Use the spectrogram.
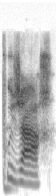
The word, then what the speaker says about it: Pougeard: It's Pougeard. Yeah. Kevin can't pronounce my last name.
